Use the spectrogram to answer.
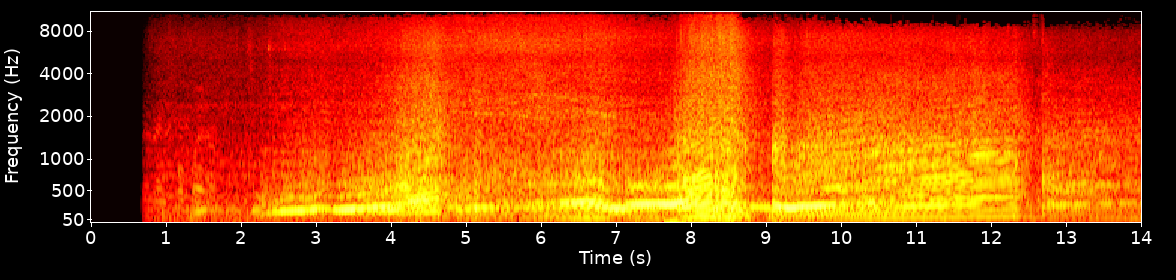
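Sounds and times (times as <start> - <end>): car engine revving through gears: 2.1 - 14.0.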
